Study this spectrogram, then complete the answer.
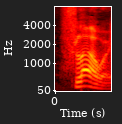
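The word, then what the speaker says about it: flour: c'est de la farine et oui ça se prononce exactement pareil mais ça s'écrit complètement différemment flower flower écoutez bien il y a aucune aucune différence répétez après moi flower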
